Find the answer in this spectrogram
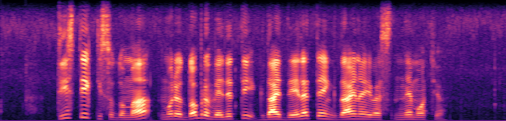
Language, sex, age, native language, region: Slovenian, male, 18-29, Slovenian, Coastal Karst region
